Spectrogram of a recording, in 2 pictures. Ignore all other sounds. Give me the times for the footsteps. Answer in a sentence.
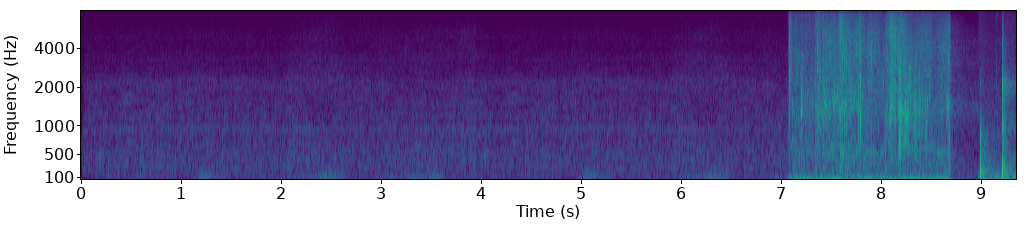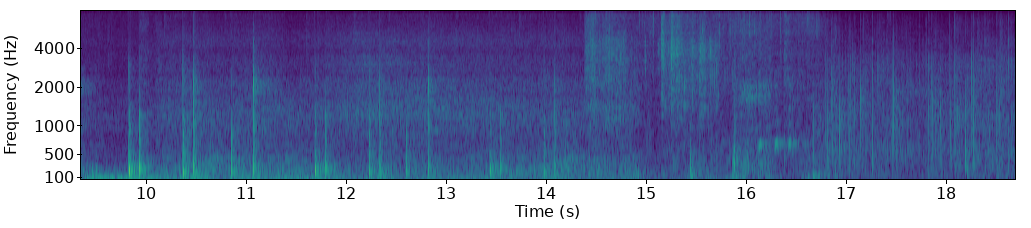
The footsteps can be heard from 7.0 to 16.3 s.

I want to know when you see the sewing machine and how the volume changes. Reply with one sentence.
You can't hear the sewing machine here.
